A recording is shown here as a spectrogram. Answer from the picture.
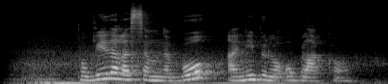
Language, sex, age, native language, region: Slovenian, female, 30-49, Slovenian, Savinja region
